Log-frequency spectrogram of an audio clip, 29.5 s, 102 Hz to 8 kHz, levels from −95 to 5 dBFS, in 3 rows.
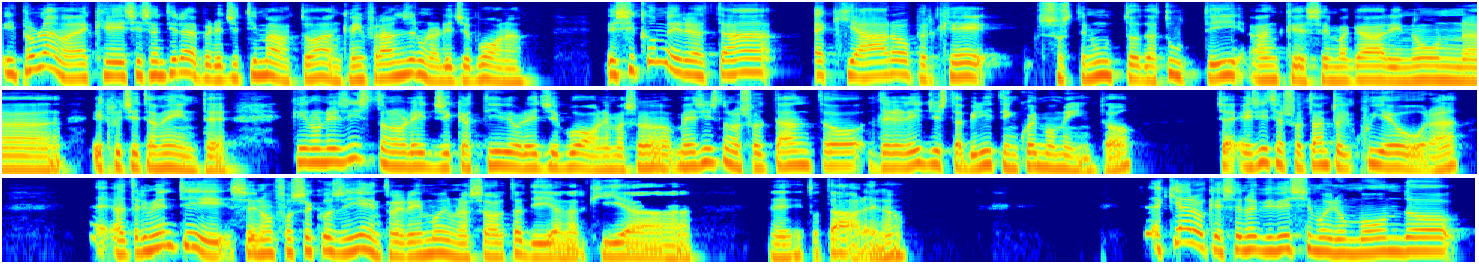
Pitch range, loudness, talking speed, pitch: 145-185 Hz, -22 LUFS, 160 wpm, 160 Hz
